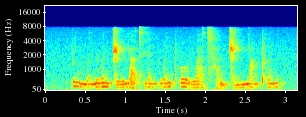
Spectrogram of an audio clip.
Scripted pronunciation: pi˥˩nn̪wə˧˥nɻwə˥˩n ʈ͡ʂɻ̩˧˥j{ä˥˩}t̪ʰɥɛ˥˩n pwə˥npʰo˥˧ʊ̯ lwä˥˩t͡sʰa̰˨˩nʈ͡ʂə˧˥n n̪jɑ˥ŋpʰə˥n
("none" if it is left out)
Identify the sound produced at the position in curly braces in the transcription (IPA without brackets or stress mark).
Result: ä̰˨˩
